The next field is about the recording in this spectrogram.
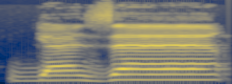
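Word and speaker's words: جَزَاءً: Perhatikan 2 huruf yang terkadang sering kita tertukar membacanya, yaitu huruf jim dan huruf zai. Di sini kita baca jaza, berbeda ya.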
